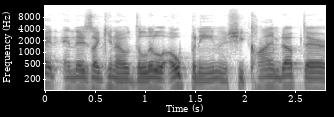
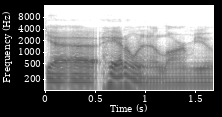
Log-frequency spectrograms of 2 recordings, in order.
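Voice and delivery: hushed, careful, voice kept down; 5 semitones lower, 7 dB quieter than usual. Retelling warning a teacher quietly about someone in the ceiling: retelling speaking in a hushed voice. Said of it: "trying to keep my voice down".

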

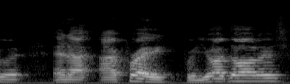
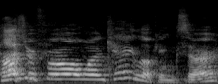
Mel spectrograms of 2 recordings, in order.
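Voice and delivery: put-on, very high, loud, courteous sing-song voice; 11 semitones higher, 5 dB louder than usual.

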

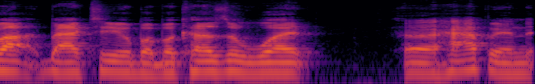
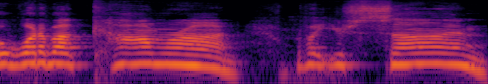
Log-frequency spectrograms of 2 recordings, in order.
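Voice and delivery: put-on dramatic pleading, higher pitch; 8 semitones higher than usual. Retelling a character's plea to another character: imitating Kamala's dramatic plea. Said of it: "trying to do a whole dramatic thing".

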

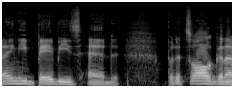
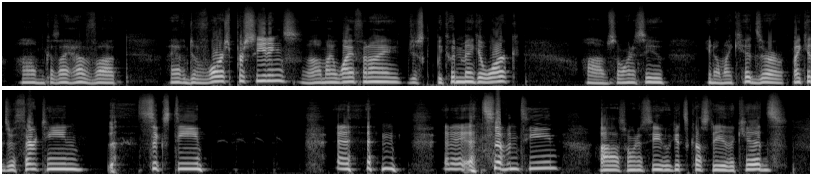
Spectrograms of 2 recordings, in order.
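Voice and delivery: put-on childlike unbroken voice, much higher; 11 semitones higher than usual. Retelling what a divorcing father said, imitating a man's unbroken voice. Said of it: "everything else had gotten into adult status except the voice".

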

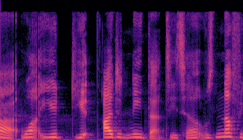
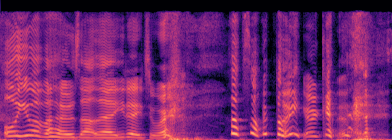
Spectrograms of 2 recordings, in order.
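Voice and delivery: giggling, can't stop laughing, laughing through the words; 3 semitones higher than usual. Cracking up over a misheard word: can't stop laughing. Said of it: "I can't stop laughing".

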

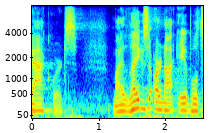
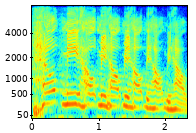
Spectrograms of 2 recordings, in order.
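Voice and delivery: mock very high, shrill, repeated full-lung shrieking; 9 semitones higher, 4 dB louder than usual. Retelling being wedged in a rock inside a cave, retelling a scream. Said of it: "i scream to the top of my lungs".

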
